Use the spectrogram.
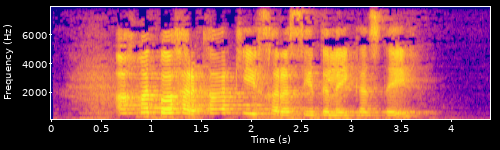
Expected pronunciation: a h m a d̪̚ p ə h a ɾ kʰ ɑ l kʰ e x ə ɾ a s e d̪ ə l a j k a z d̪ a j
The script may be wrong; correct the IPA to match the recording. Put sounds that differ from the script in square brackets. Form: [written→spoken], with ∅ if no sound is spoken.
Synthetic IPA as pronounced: a h m a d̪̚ p ə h a ɾ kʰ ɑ [l→ɾ] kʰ e x ə ɾ a s e d̪ ə l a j k a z d̪ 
